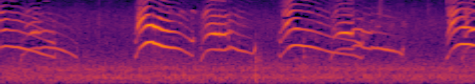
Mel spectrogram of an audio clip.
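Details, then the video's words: Three little kittens meowing, high-pitched mews overlapping in quick succession, each a bright arching cry that rises then falls, several in bursts across a few seconds with faint low background hum. "Three little kittens are meowing"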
